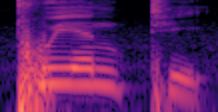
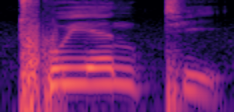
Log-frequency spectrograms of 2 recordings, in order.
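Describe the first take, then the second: No difference in how they are said.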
